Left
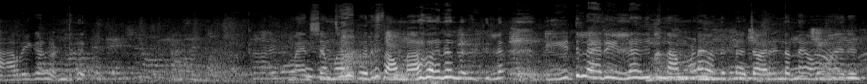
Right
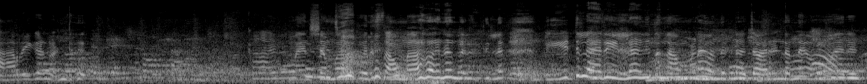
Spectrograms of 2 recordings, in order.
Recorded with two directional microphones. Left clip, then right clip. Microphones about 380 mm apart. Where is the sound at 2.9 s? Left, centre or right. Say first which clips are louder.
Left 3 dB; centre.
